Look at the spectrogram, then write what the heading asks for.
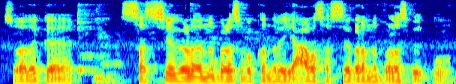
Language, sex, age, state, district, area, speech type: Kannada, male, 45-60, Karnataka, Dharwad, rural, spontaneous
